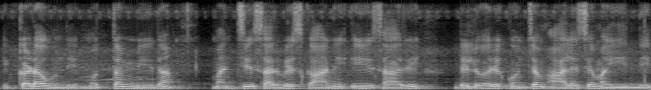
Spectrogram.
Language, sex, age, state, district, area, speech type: Telugu, male, 18-30, Andhra Pradesh, Krishna, urban, read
